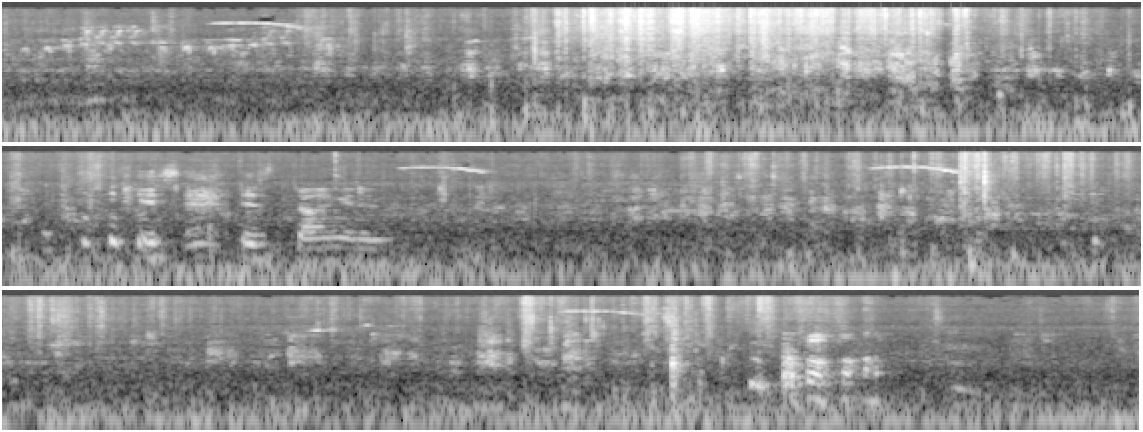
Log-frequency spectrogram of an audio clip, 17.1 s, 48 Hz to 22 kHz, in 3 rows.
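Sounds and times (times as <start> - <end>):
bird chirping: 0.0 - 2.7, 6.9 - 9.1, 12.0 - 14.8.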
